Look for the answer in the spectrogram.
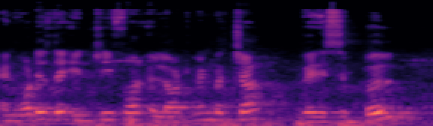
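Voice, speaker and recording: A man's voice: high voice, moderate pace. A man with an Indian accent and native Hindi, teaching in an instructive, repetitive explanatory style and often checking understanding. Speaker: accountancy teacher. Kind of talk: explanatory classroom lesson. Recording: echoey reverberant room with clear noise.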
